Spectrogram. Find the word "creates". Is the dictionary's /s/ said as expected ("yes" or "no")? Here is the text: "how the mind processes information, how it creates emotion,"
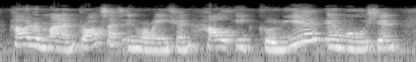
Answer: no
